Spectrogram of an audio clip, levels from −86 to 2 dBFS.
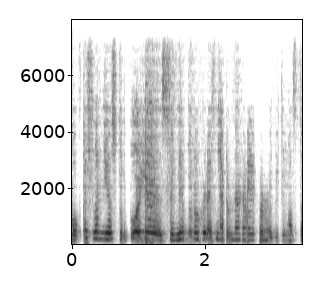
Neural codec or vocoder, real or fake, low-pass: codec, 44.1 kHz, 0.9 kbps, DAC; fake; 7.2 kHz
